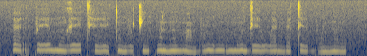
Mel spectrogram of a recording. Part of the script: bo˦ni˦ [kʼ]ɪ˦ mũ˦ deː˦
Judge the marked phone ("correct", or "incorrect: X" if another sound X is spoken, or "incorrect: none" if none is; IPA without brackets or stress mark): incorrect: ŋ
